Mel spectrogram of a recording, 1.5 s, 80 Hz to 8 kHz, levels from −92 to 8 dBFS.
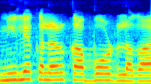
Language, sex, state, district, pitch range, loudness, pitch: Hindi, male, Uttar Pradesh, Shamli, 220-240 Hz, -15 LUFS, 230 Hz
